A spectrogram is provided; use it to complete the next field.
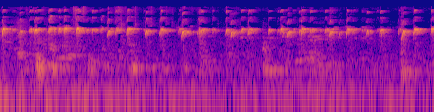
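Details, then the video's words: Female European goldfinch in a training song, a continuous, energetic twitter of high, sparkling chirps and trills, with faint lower warbling notes mixed in. "Female gold finch training song"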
